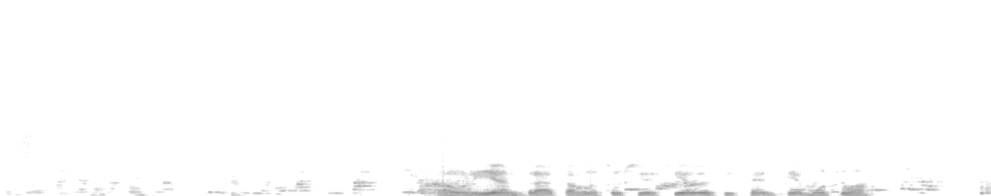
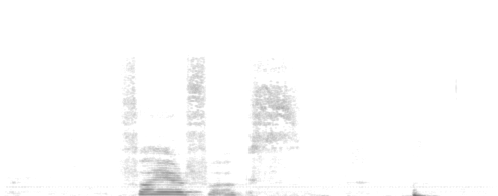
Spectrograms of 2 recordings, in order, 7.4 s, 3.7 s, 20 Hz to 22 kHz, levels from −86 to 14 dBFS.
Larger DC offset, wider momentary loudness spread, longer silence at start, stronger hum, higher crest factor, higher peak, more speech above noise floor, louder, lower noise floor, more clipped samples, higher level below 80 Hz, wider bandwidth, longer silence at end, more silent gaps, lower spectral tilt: neither; first, 21 LU vs 12 LU; second, 0.2 s vs 0.9 s; neither; about the same, 18 dB vs 22 dB; second, -34 dBFS vs -26 dBFS; second, 24 dB vs 33 dB; second, -50 LUFS vs -47 LUFS; second, -74 dBFS vs -78 dBFS; neither; second, -86 dBFS vs -54 dBFS; second, 4 kHz vs 16 kHz; second, 0 s vs 0.55 s; neither; about the same, -5.5 dB/octave vs -5.5 dB/octave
